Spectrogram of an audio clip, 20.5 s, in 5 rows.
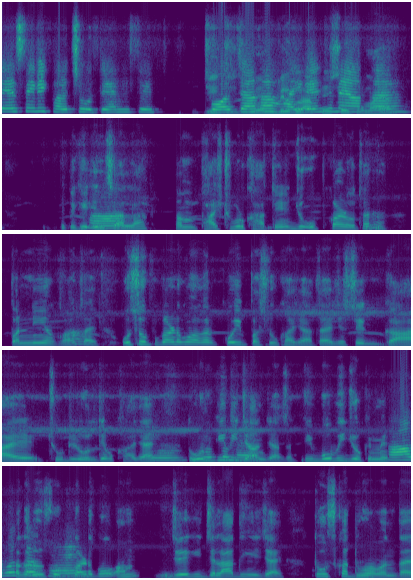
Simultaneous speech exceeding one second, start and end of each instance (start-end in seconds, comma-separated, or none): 2.1-3.9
